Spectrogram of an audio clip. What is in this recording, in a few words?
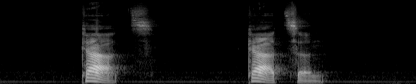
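"Kaz", Luxembourgish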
